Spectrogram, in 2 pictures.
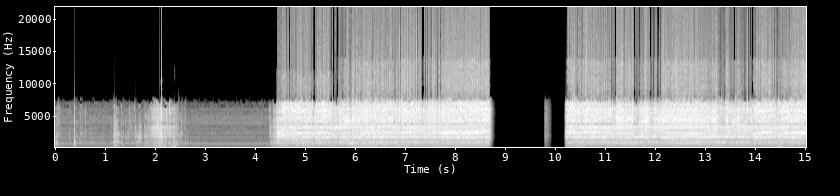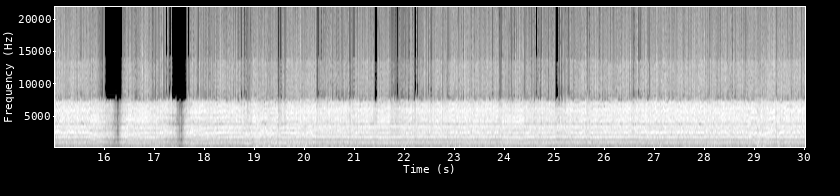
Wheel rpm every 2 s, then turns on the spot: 0, 0, 70, 220, 220, 220, 220, 150, 140, 220, 230, 230, 230, 230, 240.
none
